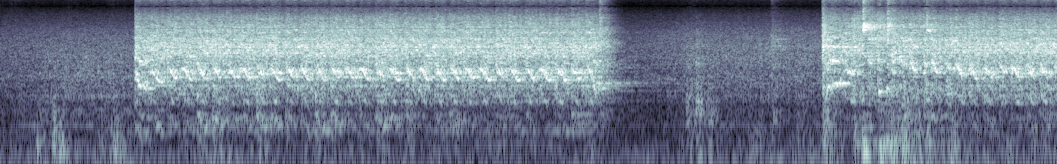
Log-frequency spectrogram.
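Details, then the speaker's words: Race car with bigger cam, new ignition system and crank trigger, after torque converter swap: long laboured slow cranking before catching, a struggle start; owner suspects not enough fuel pumped in. "She struggled. She fought against it to get it even fire lick, but it did start. So we're moving in the right direction at least. It was a struggle start."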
